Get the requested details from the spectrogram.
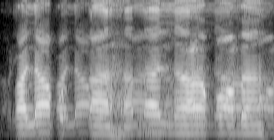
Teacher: تا کو ختم کر دیں گے اور ہا پڑھیں گے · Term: وقت کی صورت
